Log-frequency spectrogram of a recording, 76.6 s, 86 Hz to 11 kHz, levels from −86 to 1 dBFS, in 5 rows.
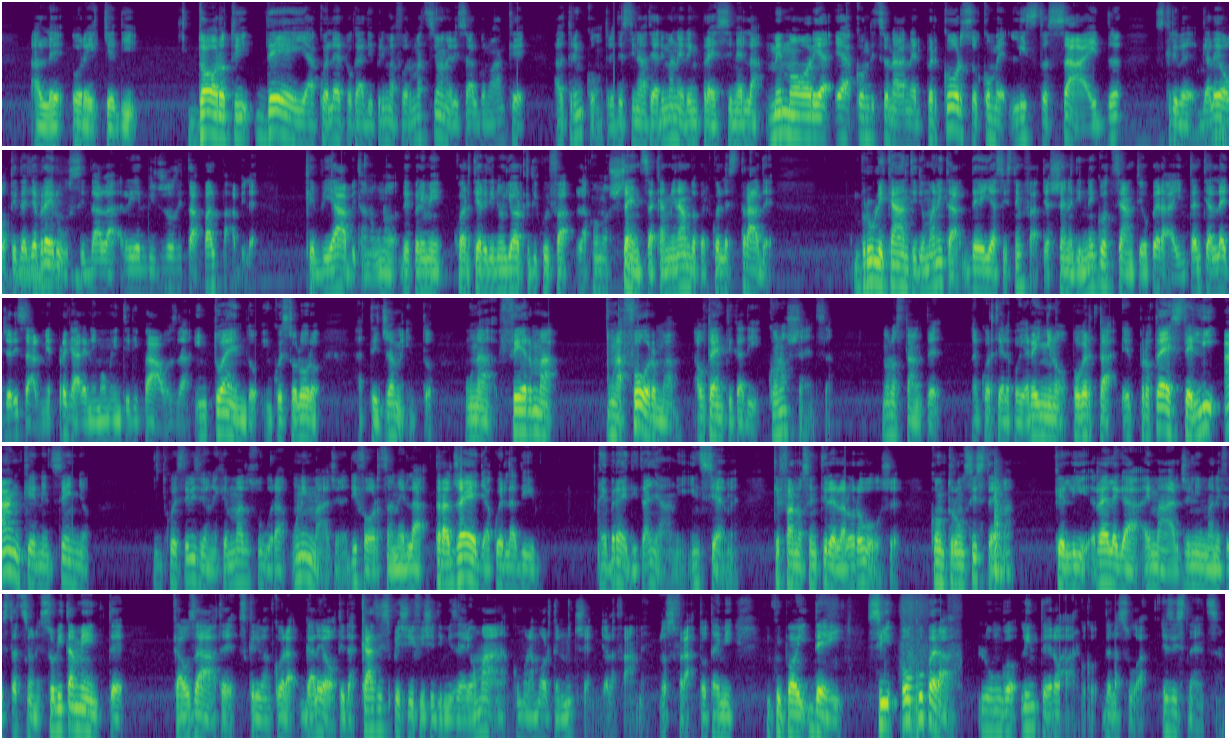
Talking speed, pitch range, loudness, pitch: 130 wpm, 90-115 Hz, -23 LUFS, 100 Hz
